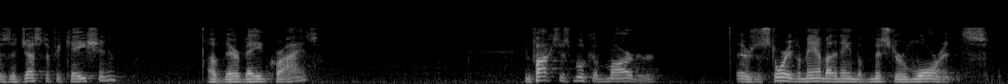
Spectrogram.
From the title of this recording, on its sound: Ketha Heights Baptist Church ~ Live Broadcast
